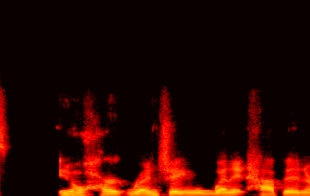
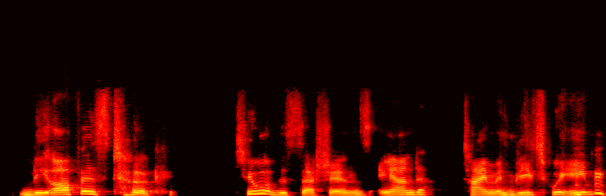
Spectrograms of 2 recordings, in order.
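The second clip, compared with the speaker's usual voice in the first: self-amused, laughing through the line; 4 semitones higher than usual. Speaker recalling a past session to the listener, laughing at oneself. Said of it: "I'm laughing at myself".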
